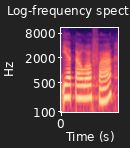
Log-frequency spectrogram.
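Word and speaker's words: يتوفى: Terus kemudian yatawaffa, tadi membacanya ayat 11 yatawaffa itu tadi sempat dibaca pendek, padahal harusnya dibaca panjang, ya.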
